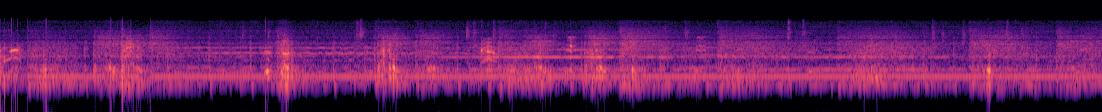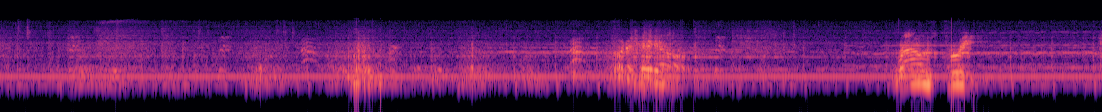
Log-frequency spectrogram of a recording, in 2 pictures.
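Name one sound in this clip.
Punches and kicks land with sharp thuds and whooshes.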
